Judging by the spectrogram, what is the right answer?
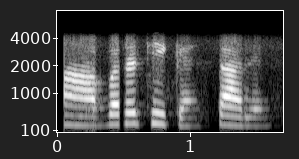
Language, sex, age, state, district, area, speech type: Marathi, female, 18-30, Maharashtra, Ratnagiri, rural, conversation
